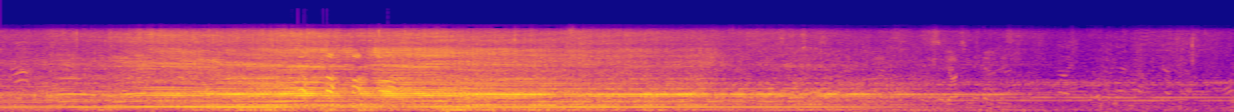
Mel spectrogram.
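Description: A motor's steady hum passing close by: it grows louder over the first few seconds and fades away from about seven seconds in.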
